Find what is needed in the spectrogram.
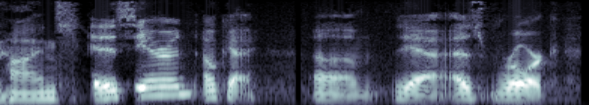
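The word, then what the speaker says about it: Ciarán: I I I think I say his first name wrong man Raider what Saron Hines it is sierin okay um yeah as roor um Ro what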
